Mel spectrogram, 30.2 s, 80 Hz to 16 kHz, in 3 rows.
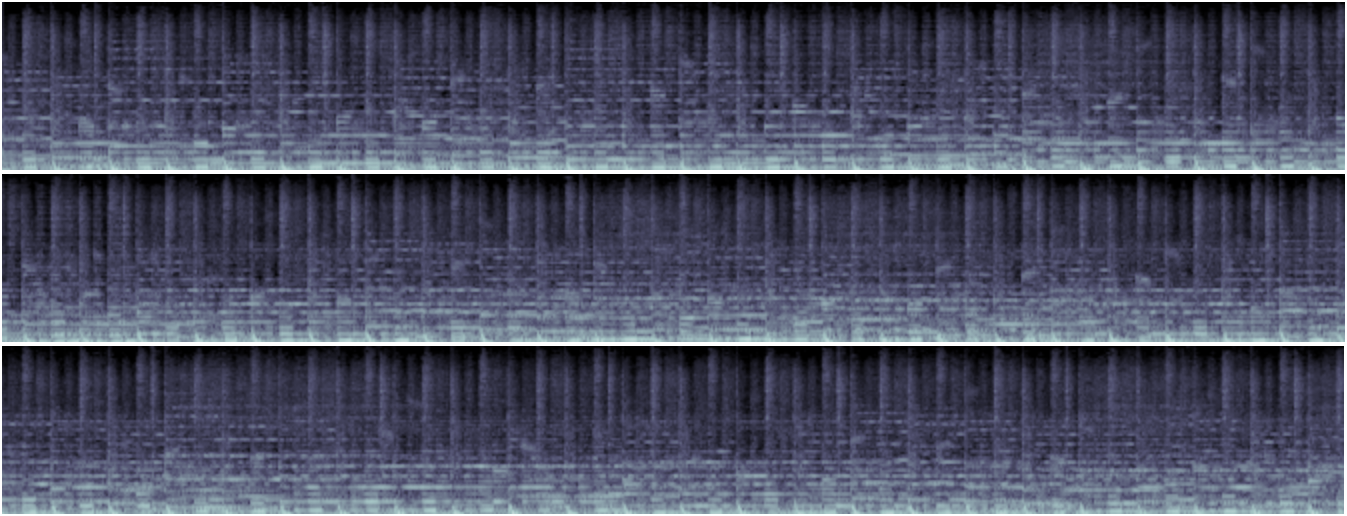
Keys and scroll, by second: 0.0-11.6 typing, 13.3-17.2 typing, 19.0-24.0 typing, 27.7 f.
